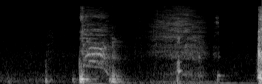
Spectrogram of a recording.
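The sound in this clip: A person coughs after choking on something swallowed the wrong way, a few harsh, rasping bursts with throat-clearing between them, loud and without speech.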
